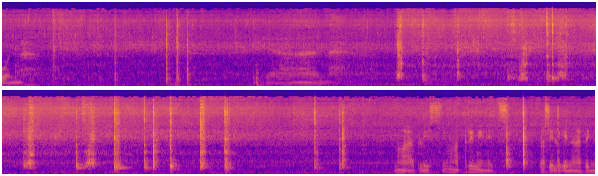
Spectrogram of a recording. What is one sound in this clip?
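A metal spoon scrapes and clinks against a frying pan.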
